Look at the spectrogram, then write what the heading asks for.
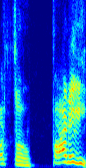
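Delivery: put-on, very high, fed-up, irritated voice. Retelling how a sibling reacted in the car: imitating a pissed-off sibling. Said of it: "he's just getting pissed off".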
